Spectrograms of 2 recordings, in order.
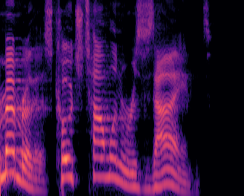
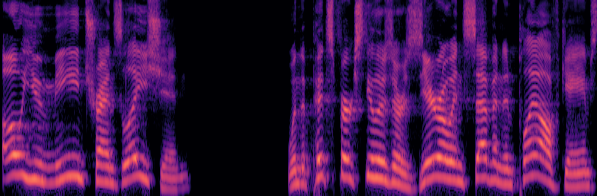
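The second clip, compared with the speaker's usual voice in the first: normal talking voice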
